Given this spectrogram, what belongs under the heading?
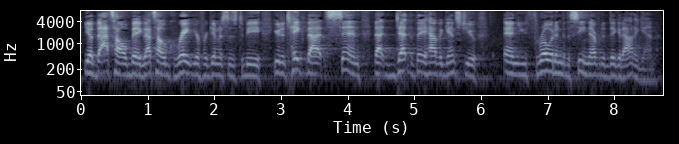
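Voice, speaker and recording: A male pastor preaching a sermon in an animated, conversational way, full of restarts and asides. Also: fairly high pitch, brisk, breathy edge.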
